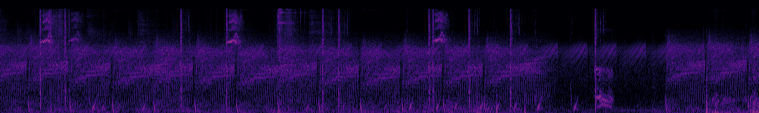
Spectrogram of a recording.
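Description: Rapid magic shots fire and burst in quick succession.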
